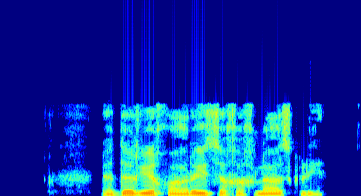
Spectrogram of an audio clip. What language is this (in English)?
Pashto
